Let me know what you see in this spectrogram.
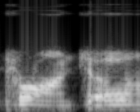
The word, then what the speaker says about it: Parenteau: Richard Pronto, my last name is spelled P-A-R-E-N-T-E-A-U,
